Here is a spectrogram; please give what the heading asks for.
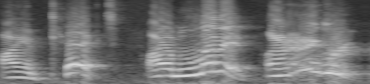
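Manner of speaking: rising from firm to a high, loud furious cry; mock royal fury that swells to a shout; building anger. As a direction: let the king's rage climb with each phrase. King's furious decree retold.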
